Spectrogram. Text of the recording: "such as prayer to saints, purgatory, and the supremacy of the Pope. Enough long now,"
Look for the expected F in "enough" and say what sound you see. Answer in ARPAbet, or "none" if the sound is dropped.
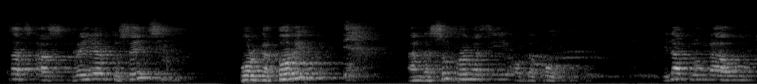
P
